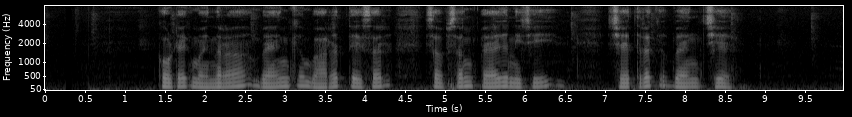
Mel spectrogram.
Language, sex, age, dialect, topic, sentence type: Maithili, male, 31-35, Eastern / Thethi, banking, statement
